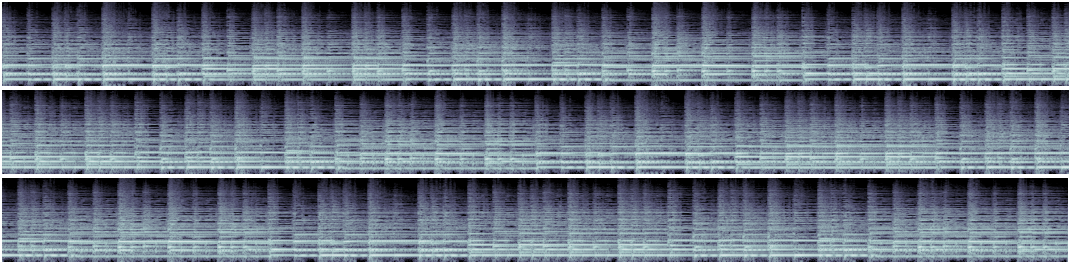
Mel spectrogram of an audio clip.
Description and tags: Ahh It's ghastly! It's hideous and mental and jarring. I feel like I've lost my mind . I want to bury my head under a pillow . Why would I make something so awful?
Just messing :)
From the pack Piano Loops, more coming soon
piano, demented, discord, awful, weird, wtf, bad, ghastly, madness, jarring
